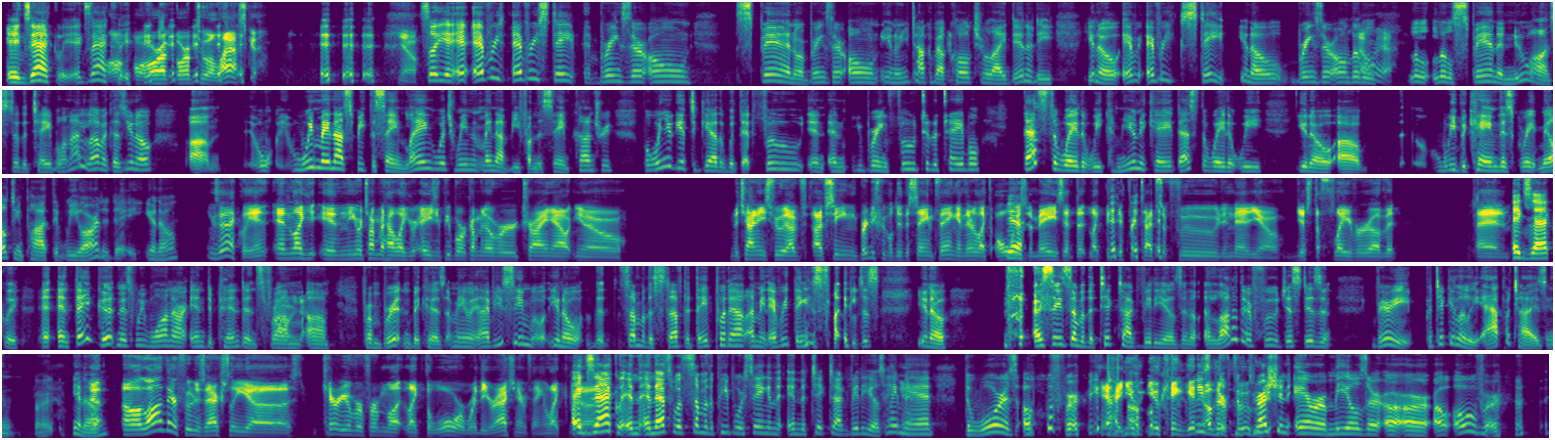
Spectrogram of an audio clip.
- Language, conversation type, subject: English, unstructured, How does sharing and preparing food shape our sense of belonging and community?
- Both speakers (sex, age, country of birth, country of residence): female, 60-64, United States, United States; male, 40-44, United States, United States
- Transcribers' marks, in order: laugh; unintelligible speech; other noise; laugh; laughing while speaking: "like, just"; cough; laughing while speaking: "Yeah, you you can get other food"; laughing while speaking: "over, you know"; chuckle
